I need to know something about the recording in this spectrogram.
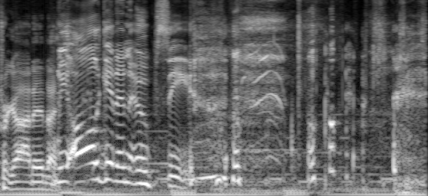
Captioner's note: laughing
